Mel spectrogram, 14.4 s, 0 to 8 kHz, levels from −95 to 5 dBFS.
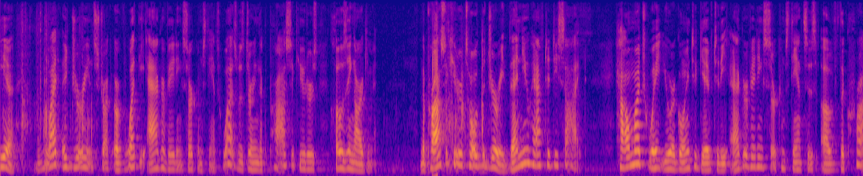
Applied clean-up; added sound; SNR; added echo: none; none; none; none.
